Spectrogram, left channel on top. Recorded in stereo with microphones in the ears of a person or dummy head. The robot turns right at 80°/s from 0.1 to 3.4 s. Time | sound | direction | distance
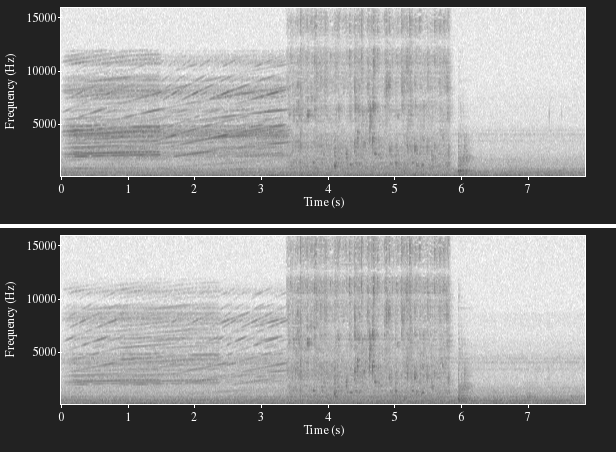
3.4 | dripping | 10° right (ahead or behind) | 1.5 m
6.0 | a dropped coin | 15° right (ahead or behind) | 9 m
